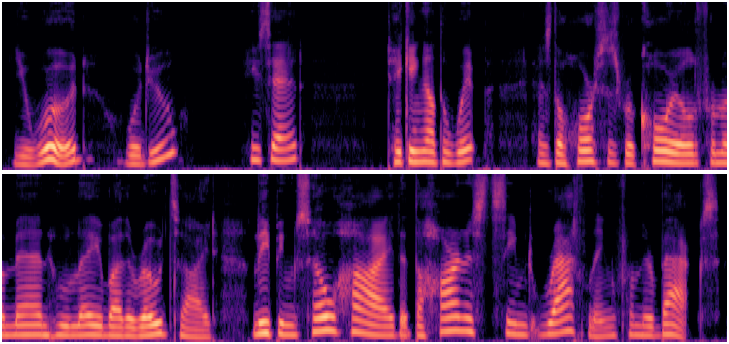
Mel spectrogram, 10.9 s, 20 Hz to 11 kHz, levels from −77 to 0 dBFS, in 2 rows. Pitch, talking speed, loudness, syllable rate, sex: 195 Hz, 180 wpm, -19 LUFS, 4.7 syllables/s, female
